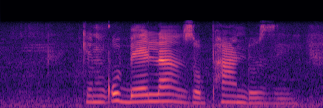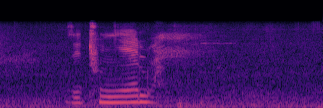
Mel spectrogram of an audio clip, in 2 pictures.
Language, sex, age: Xhosa, female, 22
